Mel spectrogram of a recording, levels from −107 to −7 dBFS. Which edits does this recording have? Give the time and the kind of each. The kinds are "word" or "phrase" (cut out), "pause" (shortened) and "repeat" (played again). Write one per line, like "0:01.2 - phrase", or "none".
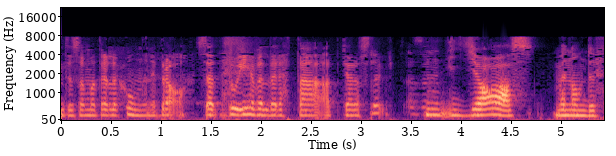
0:01.3 - pause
